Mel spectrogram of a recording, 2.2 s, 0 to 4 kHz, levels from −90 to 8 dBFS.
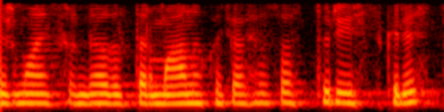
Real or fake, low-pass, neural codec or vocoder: real; 3.6 kHz; none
